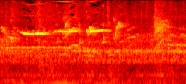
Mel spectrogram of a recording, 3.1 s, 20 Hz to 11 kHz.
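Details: Young Waterslager canaries in a 2010 song school, a few days into training with much still to learn: thin whistled notes near the top of the range, drawn out and wavering, with short rising slurs and a steady faint background tone.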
